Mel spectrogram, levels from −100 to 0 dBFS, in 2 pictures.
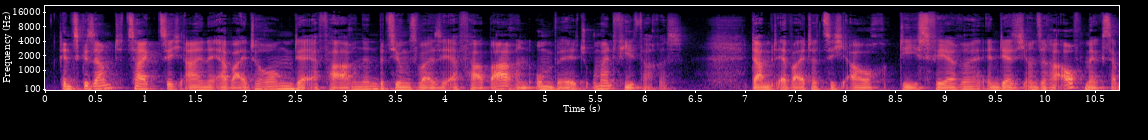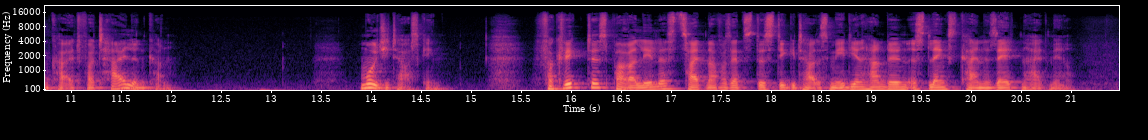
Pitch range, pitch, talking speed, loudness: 90-110 Hz, 95 Hz, 105 wpm, -30 LUFS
